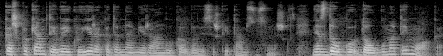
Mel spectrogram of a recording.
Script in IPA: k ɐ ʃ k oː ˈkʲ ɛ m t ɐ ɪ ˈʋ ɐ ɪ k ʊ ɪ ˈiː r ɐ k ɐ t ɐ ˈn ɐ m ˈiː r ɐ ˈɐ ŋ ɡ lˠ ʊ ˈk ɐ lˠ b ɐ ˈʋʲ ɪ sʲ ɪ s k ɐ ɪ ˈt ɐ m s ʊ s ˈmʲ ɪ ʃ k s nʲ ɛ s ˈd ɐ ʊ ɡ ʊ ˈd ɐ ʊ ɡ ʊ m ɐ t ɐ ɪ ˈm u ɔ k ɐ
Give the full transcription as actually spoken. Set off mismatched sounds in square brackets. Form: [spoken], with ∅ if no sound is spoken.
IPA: k ɐ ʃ k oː ˈkʲ ɛ m t ɐ ɪ ˈʋ ɐ ɪ k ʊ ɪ ˈiː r ɐ k ɐ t ɐ ˈn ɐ m ˈiː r ɐ ˈɐ ŋ ɡ lˠ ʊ ˈk ɐ lˠ b ɐ ˈʋʲ ɪ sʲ ɪ [ʃ] k ɐ ɪ ˈt ɐ m s ʊ s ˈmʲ ɪ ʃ k s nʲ ɛ s ˈd ɐ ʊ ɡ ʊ ˈd ɐ ʊ ɡ ʊ m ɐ t ɐ ɪ ˈm u ɔ k ɐ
